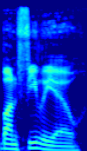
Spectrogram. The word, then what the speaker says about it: Bonfiglio: Rob Bonfiglio, I think that's a silent G in his name. And if you're wondering how the hell you spell Bonfiglio, it's Rob Bonfiglio, B-O-N-F-I-G-L-I-O.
